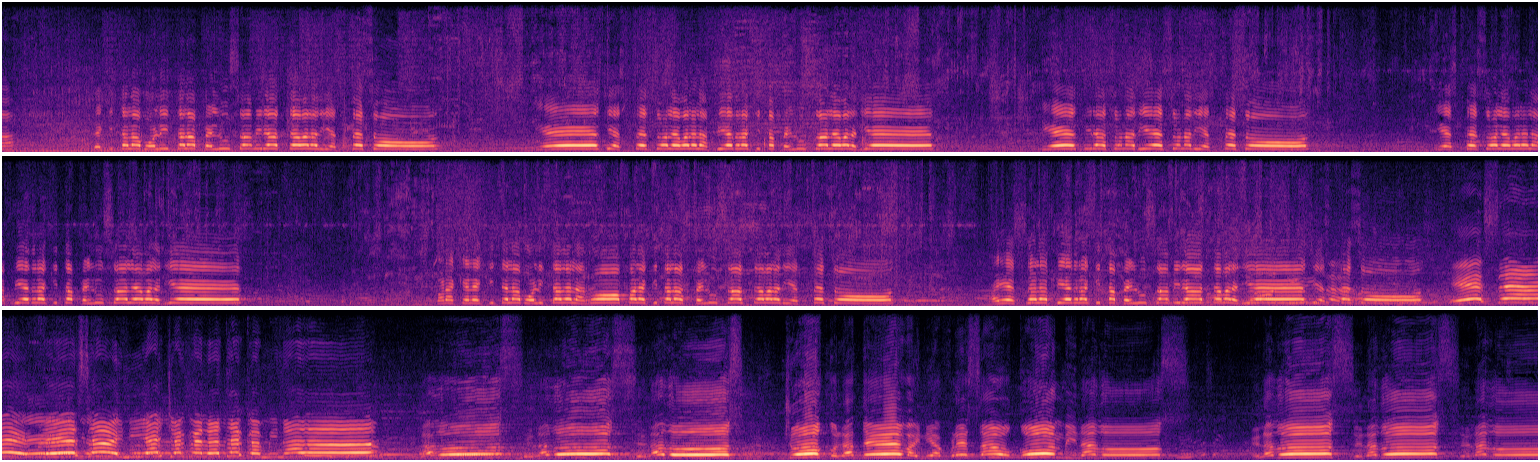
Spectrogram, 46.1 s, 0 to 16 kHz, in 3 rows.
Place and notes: {"title": "Jardín de San Luis Park, Av. 10 Ote., Centro histórico de Puebla, Puebla, Pue., Mexique - Puebla (Mexique) - 5 de Mayo", "date": "2019-09-20 10:00:00", "description": "Puebla (Mexique)\nLa rue est saturée d'annonces publicitaires.\nambiance", "latitude": "19.05", "longitude": "-98.20", "altitude": "2155", "timezone": "America/Mexico_City"}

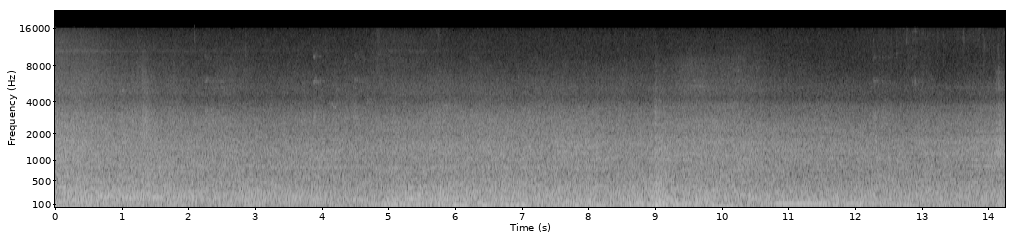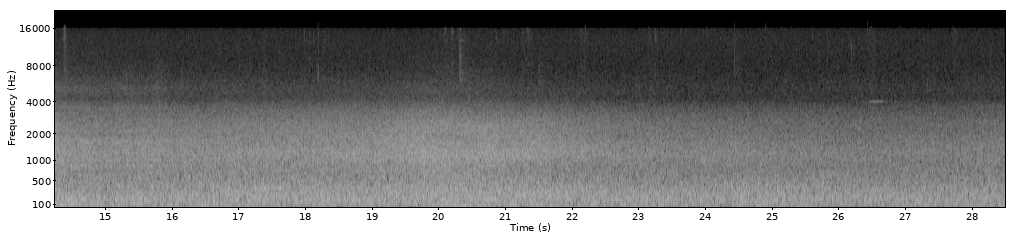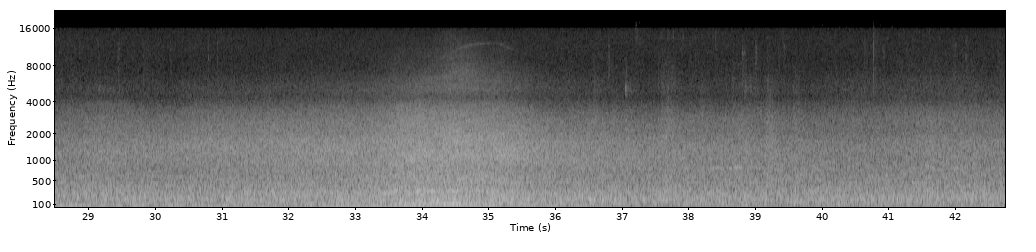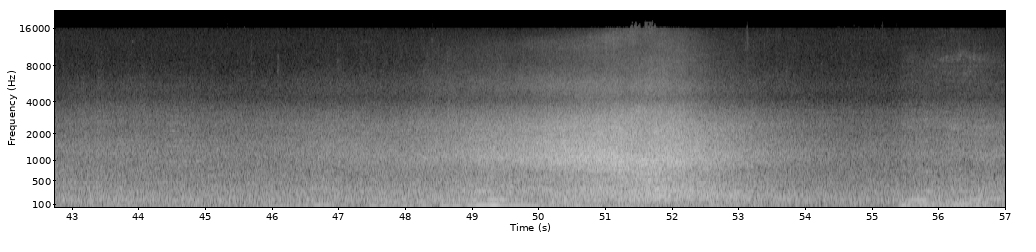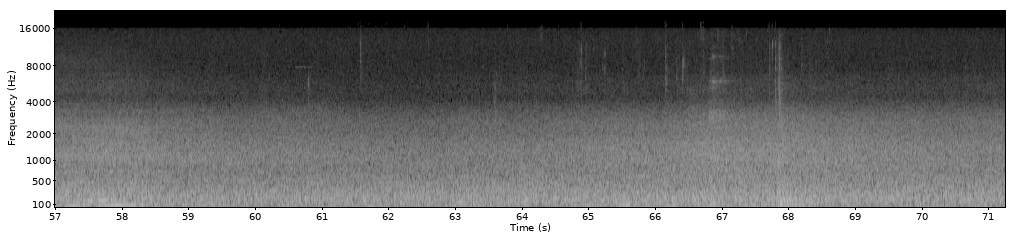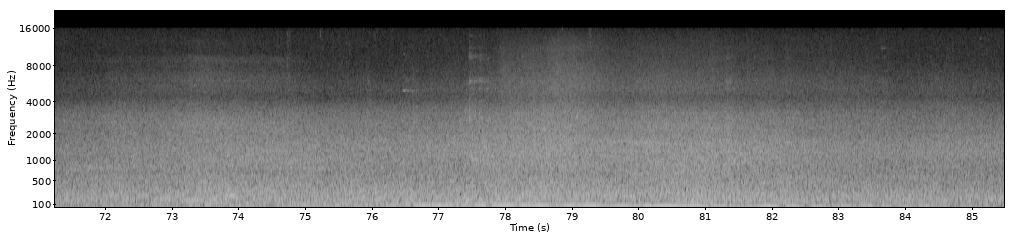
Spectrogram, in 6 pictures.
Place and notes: {"title": "Rue Capouillet, Saint-Gilles, Belgique - Moderate Eunice storm in Brussels", "date": "2022-02-18 17:30:00", "description": "Windy but not stormy.\nTech Note : Ambeo Smart Headset binaural → iPhone, listen with headphones.", "latitude": "50.83", "longitude": "4.35", "altitude": "66", "timezone": "Europe/Brussels"}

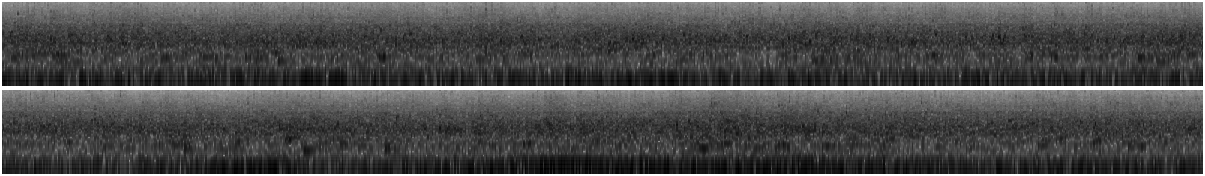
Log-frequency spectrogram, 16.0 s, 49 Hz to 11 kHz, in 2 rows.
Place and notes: {"title": "Rue Léon Metz, Esch-sur-Alzette, Luxemburg - sound of river Alzette in a canal", "date": "2022-05-11 20:20:00", "description": "Sound of river Alzette in a concrete canal, near Rue Léon Metz\n(Sony PCM D50, Primo EM272)", "latitude": "49.50", "longitude": "5.99", "altitude": "289", "timezone": "Europe/Luxembourg"}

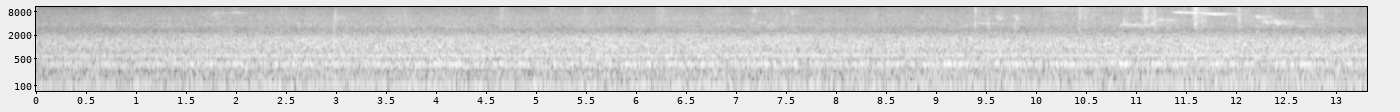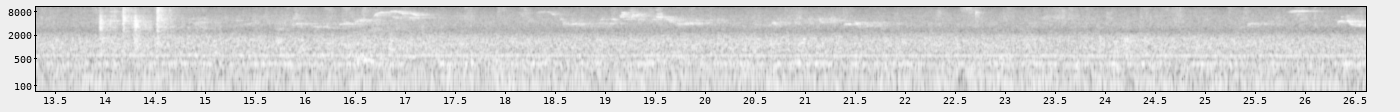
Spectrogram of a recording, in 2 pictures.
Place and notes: {"date": "2011-10-29 14:03:00", "description": "Brussels, Rue Wiertz - Parc Leopold\nJust behind the European parliament, a huge air conditioning system.", "latitude": "50.84", "longitude": "4.38", "altitude": "77", "timezone": "Europe/Brussels"}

